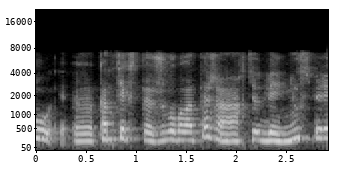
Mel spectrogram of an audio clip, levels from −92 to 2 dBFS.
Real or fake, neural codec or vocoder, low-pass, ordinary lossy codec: real; none; 7.2 kHz; AAC, 32 kbps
